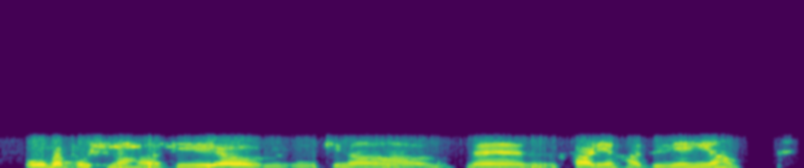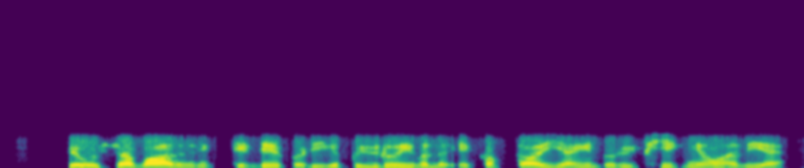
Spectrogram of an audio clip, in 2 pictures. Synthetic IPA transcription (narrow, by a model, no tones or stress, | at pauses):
oːmɛ̃ːpuːt͡ʃʰnaːɦakɪ | kɪnãːmɛ̃ːsaːɽijãːɦad̪ɪzijãːɦijãː | t̪ɪːʊʃaːbaːd̪m̃ːnɪkʈiɖeːpəɽiːeːpiːɽoːiːmət̪ləbɪ̰kɦəpt̪aːɦoːiːaːĩːt̪oːɾiːʈʰiːkneaːɾiːɛː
